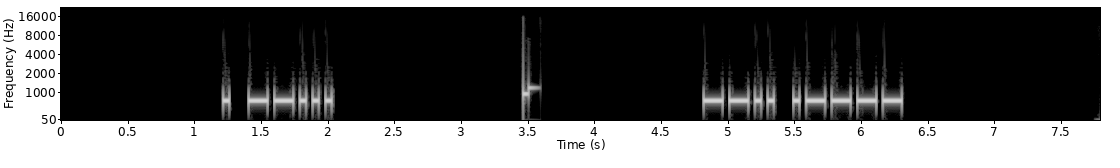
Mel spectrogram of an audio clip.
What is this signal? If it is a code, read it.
Morse code, heard as a keyed tone, about 25 wpm, 700 Hz. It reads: E7 Z1
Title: Single-Letter Single-Number 25wpm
